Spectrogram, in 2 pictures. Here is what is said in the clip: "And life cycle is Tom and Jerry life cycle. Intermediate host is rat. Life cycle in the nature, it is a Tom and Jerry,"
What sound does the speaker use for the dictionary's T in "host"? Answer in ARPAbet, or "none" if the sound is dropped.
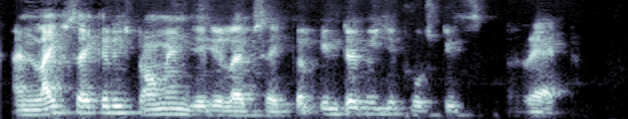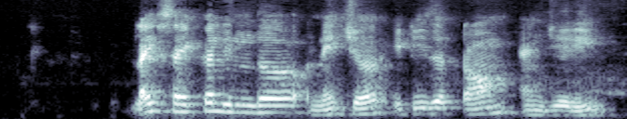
T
